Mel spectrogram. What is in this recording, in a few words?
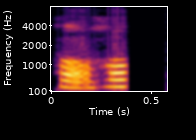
"hauha", Proto-Germanic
